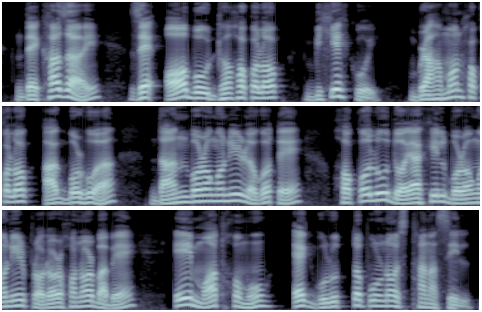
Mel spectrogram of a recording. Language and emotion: Assamese, neutral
